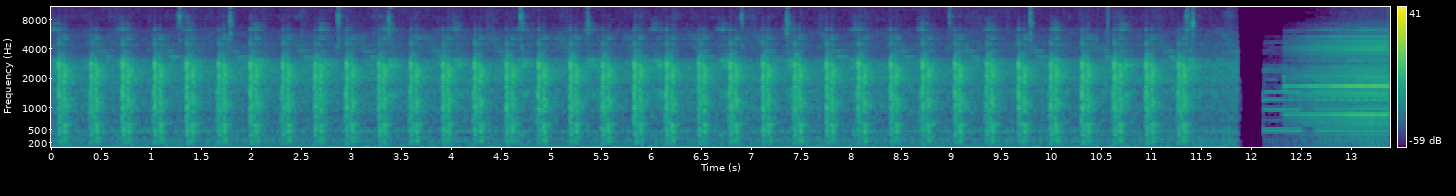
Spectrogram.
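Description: Loud, steady rhythmic knocking at about 188 per minute from an MRI scanner, stopping near the end with a brief electronic tone.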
